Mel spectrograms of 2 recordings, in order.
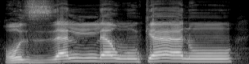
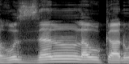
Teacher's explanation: کے، غزن لو کانوا، یہاں غزن لو کانوا ایسے نہیں کرنا، یہاں پہ نون کی آواز تو بالکل نہیں آنی چاہیے ، غزن لو کانوا عندنا، یہاں نون ساکن کے بعد دال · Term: بغیر غننے کے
